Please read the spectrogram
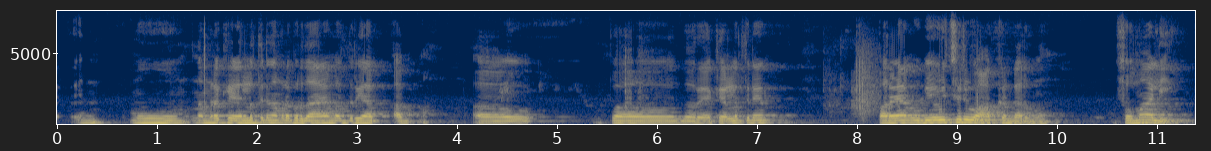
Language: Malayalam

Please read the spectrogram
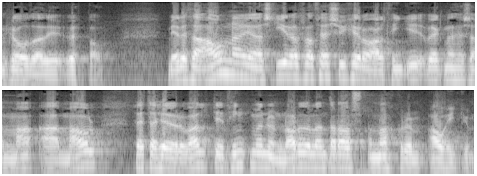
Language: Icelandic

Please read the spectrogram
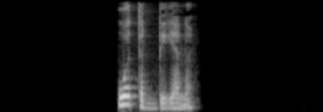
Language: Latvian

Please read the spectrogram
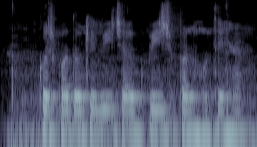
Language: Hindi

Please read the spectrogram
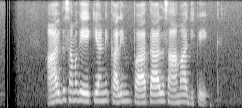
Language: Sinhala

